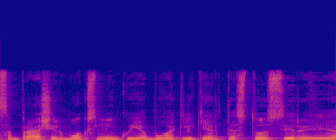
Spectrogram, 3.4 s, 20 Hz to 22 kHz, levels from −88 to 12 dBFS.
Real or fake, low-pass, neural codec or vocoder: real; 10.8 kHz; none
